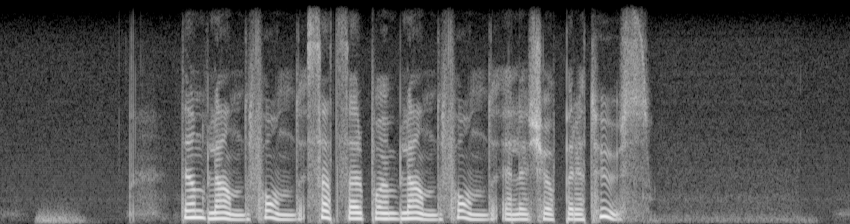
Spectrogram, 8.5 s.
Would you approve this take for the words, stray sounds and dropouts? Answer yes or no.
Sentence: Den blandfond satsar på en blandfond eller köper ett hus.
yes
